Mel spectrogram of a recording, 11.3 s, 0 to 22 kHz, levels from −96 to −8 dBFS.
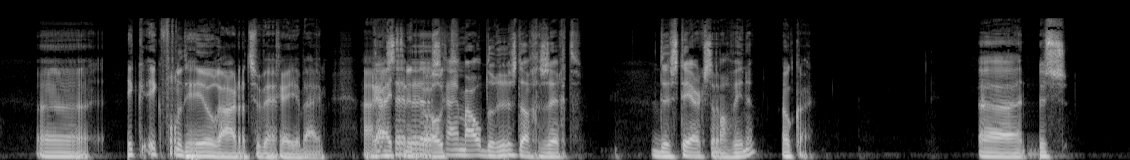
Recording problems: choppy; very; 8% of the speech affected

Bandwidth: 13.5 kHz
